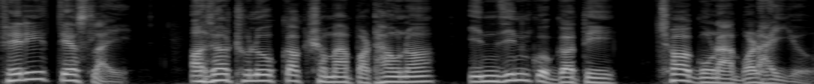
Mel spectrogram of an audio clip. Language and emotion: Nepali, neutral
